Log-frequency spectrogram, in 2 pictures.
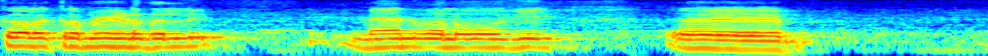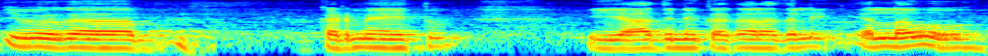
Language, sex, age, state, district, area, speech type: Kannada, male, 45-60, Karnataka, Udupi, rural, spontaneous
